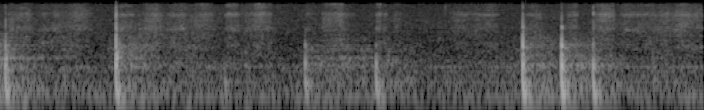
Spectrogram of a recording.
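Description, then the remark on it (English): The word "hammer" being written on a board: a quick, irregular series of sharp taps and scratchy strokes, with a short pause between clusters, and no talking. “And I can give you a tool to think about by writing hammer.”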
